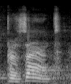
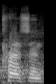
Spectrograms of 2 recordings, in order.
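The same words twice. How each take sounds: First: The stress is on the second syllable. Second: The stress is on the first syllable. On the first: To offer or give oneself. The speaker calls it right. "it's present" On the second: A gift. The speaker calls it wrong. "It's not present"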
